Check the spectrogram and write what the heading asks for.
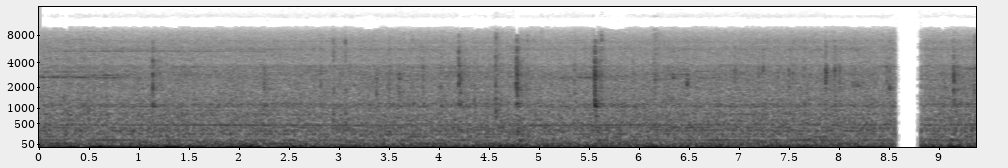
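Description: Computer keyboard keystrokes, a few irregularly spaced clicks, over a steady background hum. The sound cuts out briefly near the end.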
